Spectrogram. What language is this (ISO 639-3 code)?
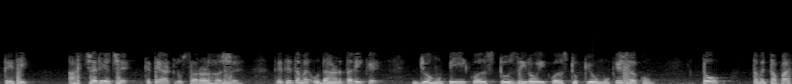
guj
